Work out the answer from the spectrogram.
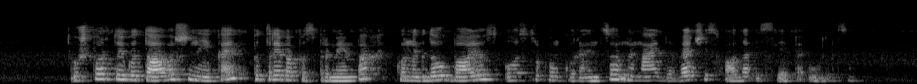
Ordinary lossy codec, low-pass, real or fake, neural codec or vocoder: none; none; real; none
